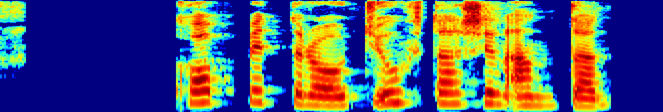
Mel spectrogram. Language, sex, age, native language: Icelandic, female, 11, Icelandic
